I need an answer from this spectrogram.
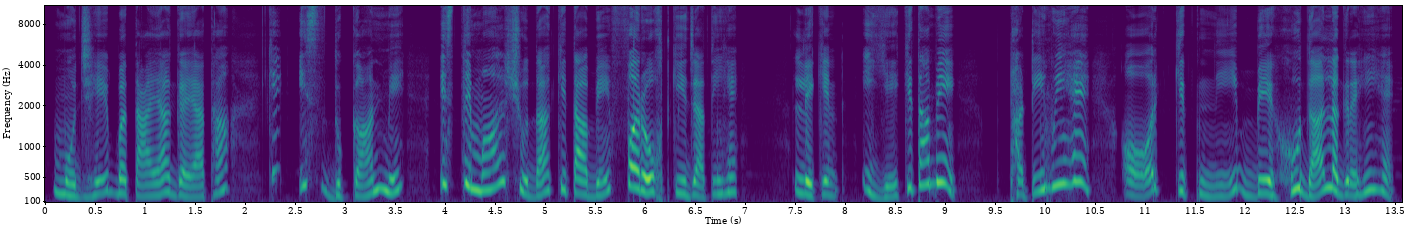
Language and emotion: Urdu, disgusted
